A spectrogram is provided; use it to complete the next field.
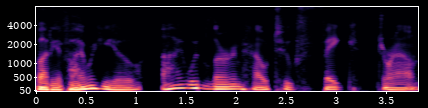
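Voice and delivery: acted-out whispering. Retelling what they whispered to a seven-year-old, retelling a whisper. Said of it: "I'm whispering it to him now".

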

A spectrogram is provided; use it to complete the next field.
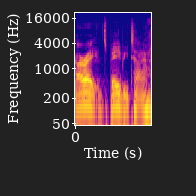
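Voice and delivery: plain

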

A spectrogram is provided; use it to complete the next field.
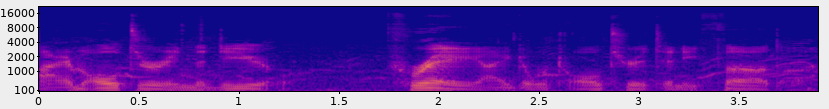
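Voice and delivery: deep, low voice sunk down. A narrator reads a boy's line his mother didn't hear, in a deep voice. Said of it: "What Doug said in his deep voice was".

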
